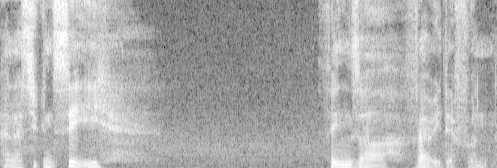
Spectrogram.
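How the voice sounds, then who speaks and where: Man playing an excitable mad scientist, wildly swooping pitch. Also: slow, a little hiss or hum. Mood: uneasy wonder. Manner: theatrical, geeky, hesitant musing between outbursts. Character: excitable eccentric mad scientist boyfriend with time machine. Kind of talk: audio roleplay acting, addressed to listener.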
